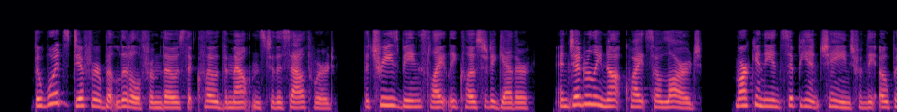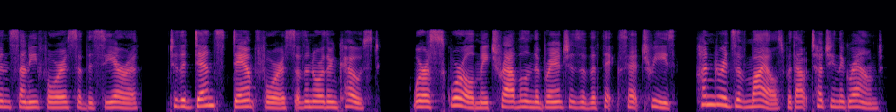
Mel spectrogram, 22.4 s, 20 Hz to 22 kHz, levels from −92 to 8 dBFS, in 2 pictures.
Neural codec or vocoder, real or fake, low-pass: none; real; 7.2 kHz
